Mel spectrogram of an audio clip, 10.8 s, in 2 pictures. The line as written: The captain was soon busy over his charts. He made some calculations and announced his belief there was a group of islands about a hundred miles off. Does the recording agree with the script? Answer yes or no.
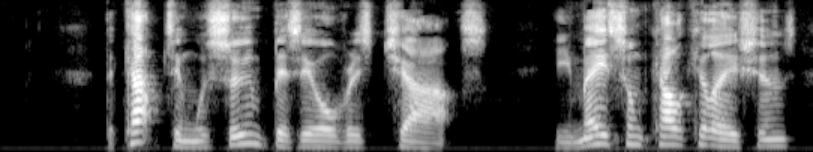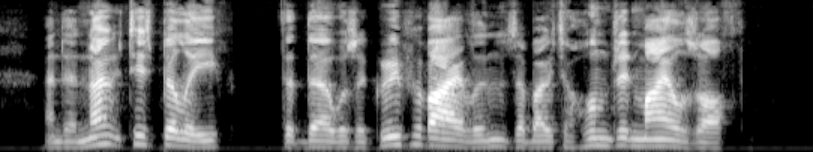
no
